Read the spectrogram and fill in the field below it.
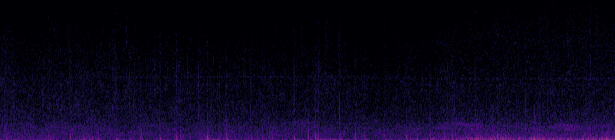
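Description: Horse hooves clip-clop steadily while riding in Skyrim, a rapid, fairly faint, even rhythm over a constant wash of rain-like noise, with no talk.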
